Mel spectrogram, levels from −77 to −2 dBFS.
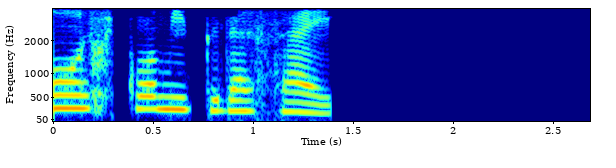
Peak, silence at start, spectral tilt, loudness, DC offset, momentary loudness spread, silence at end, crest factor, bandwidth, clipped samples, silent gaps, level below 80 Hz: -14 dBFS; 0 s; -4 dB/octave; -28 LUFS; under 0.1%; 4 LU; 1.3 s; 16 dB; 4 kHz; under 0.1%; none; -70 dBFS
